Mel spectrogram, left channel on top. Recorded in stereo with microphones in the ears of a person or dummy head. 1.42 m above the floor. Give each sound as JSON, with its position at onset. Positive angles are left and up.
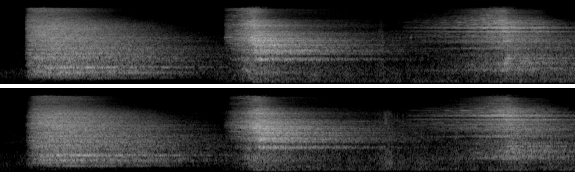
{"t": 0.2, "sound": "a whoosh", "side_deg": 55, "distance_m": 4.0}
